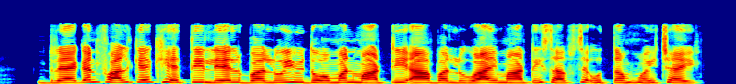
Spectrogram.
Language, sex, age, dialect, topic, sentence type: Magahi, female, 18-24, Western, agriculture, statement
